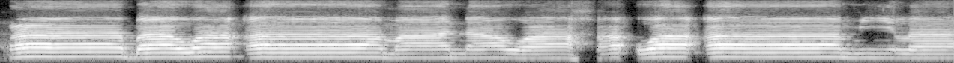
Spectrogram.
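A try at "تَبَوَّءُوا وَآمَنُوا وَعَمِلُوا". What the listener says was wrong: Pendek. Pendek. Yang panjang cuma dua. Pendek.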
